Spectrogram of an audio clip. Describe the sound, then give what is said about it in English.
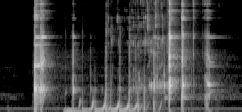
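Room-temperature, undiluted whiskey glugs in quick, rising pulses as it's poured from a skull-shaped bottle into a clean, tulip-shaped Glencairn nosing glass, framed by a sharp clink at the start and a few light glass taps at the end. Clear, with no talking. “So let's go for a pour.”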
